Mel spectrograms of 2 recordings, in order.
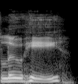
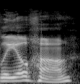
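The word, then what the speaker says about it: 刘鹤: that you say what I would say is Liu He, but it's Liu He is the correct pronunciation. I did try to look that up ahead of time. I hope I'm saying it exactly right, Liu He.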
